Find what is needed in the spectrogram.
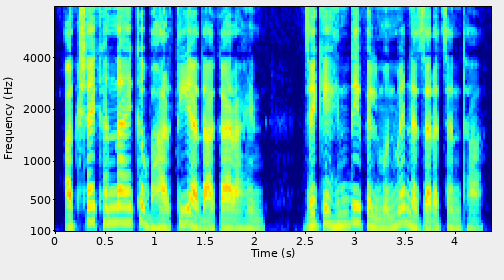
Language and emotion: Sindhi, neutral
